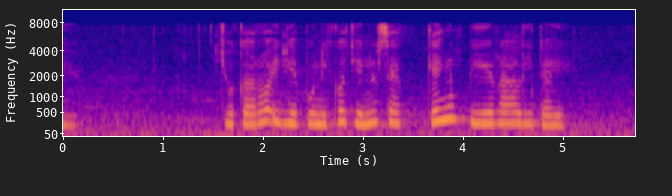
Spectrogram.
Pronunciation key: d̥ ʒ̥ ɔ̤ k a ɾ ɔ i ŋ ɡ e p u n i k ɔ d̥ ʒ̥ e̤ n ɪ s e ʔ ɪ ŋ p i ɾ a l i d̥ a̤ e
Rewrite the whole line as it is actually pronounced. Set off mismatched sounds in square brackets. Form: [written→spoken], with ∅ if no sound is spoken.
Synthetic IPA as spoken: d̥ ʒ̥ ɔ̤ k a ɾ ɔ i ŋ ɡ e p u n i k ɔ d̥ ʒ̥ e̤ n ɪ s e [ʔ→k] ɪ ŋ p i ɾ a l i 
